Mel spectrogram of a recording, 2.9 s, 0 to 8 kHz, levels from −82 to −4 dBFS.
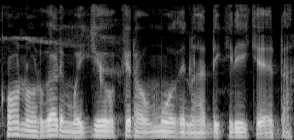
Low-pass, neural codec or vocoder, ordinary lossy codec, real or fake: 7.2 kHz; vocoder, 22.05 kHz, 80 mel bands, Vocos; none; fake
